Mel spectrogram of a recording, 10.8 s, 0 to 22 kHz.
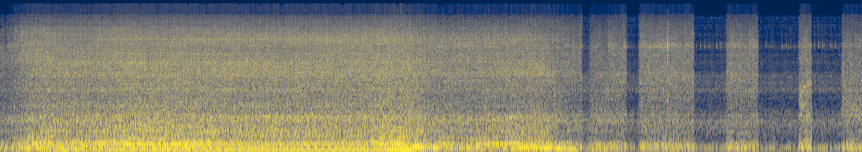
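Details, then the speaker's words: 1972 VW Super Beetle revived after sitting 10+ years, warming up with heat running: low steady idle with a slight rhythmic lope, still a little gallop rather than an even beat. Rough idle. "engine as you can hear she's waking up still a little bit of a Gallop"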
